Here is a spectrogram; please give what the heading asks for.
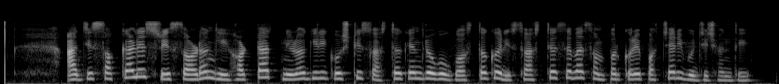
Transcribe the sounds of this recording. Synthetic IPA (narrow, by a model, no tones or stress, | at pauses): ad͡ʒisɔkaɭesɾisɔɽɔŋɡiɦɔʈːat̪niɭɔɡiɾiɡosʈiswast̪ʰjɔkend̪ɾɔkuɡɔst̪ɔkɔɾiswast̪ʰjɔsebasɔmpɔɾkɔɾepɔt͡ʃaɾibud͡ʒʱit͡ʃʰɔnt̪i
